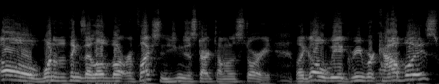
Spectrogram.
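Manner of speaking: ordinary talk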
